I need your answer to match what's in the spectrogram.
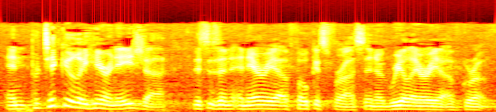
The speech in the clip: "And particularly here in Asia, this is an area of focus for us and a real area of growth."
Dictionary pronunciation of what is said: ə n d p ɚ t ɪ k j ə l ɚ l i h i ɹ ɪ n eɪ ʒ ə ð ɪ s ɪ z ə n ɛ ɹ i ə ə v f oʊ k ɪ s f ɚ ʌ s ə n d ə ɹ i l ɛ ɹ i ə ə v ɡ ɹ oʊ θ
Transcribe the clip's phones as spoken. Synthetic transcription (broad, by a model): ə n p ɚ t ɪ k j l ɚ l i h i ɹ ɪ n eɪ ʒ ə ð ɪ s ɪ z ə n ɛ ɹ i ə ə v f oʊ k ɪ s f ɚ ʌ s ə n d ə ɹ i l ɛ ɹ i ə ə v ɡ ɹ oʊ θ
